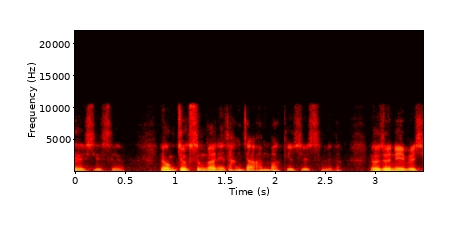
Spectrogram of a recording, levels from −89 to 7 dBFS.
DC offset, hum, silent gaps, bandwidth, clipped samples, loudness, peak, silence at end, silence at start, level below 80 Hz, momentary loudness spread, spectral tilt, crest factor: under 0.1%; none; none; 11 kHz; under 0.1%; -29 LUFS; -10 dBFS; 0 s; 0 s; -60 dBFS; 19 LU; -6.5 dB/octave; 18 dB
